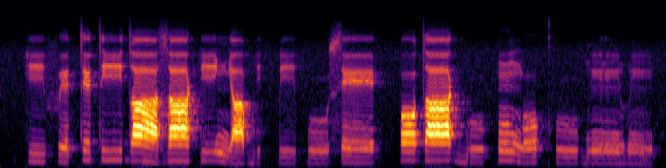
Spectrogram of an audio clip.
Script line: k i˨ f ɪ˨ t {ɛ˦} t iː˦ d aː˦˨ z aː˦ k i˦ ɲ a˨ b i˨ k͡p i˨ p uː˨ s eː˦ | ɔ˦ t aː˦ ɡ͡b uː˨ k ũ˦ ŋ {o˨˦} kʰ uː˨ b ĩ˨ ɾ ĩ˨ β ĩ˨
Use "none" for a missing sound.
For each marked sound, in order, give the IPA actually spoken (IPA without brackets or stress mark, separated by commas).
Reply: ɪ˦, o˨˦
